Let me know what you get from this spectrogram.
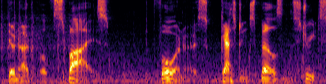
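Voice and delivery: measured words in a deep voice; deep-voiced game character.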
